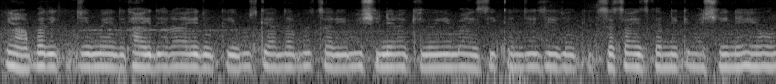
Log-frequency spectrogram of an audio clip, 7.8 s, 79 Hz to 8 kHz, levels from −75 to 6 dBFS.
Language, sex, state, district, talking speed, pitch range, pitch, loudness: Hindi, female, Chhattisgarh, Rajnandgaon, 215 wpm, 200-210 Hz, 205 Hz, -21 LUFS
